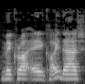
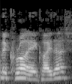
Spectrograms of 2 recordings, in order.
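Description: First: The stress falls on the final syllable. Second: The stress falls before the final syllable. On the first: The speaker calls it right. "it's a milra" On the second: The speaker calls it wrong. "Not mikra'ei kodesh"

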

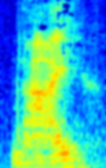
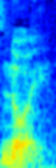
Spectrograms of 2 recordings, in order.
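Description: First: The vowel sounds like 'eye'. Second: The vowel sounds like 'oy'. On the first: The speaker calls it wrong. "you'll meet people who will say nai" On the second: The speaker calls it right. "Because it's a komets, it's noi"

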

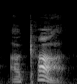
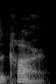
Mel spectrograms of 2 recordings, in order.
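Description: First: The word is said with the r dropped. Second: The word is said with the r sounded. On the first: "Bostonians, pronounce it a ka" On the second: "otherwise known as a car"

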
